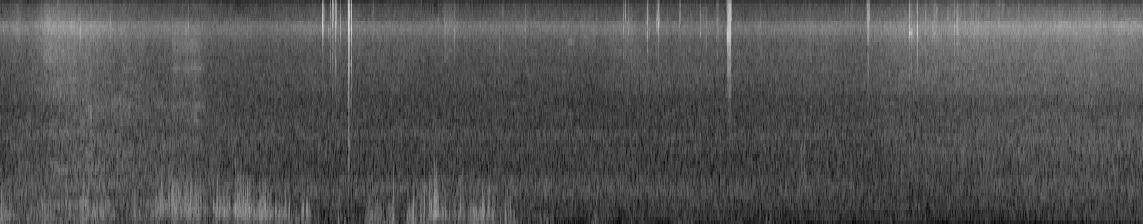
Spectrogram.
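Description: Car traffic passing close by on the street, a loud wavering rumble over the first ten seconds or so that settles into a quieter, steady outdoor hum. A few short, sharp clicks sound over it, three of them stand out, from jostled keys or gear on a body-worn camera.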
